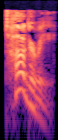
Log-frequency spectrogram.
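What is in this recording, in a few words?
"toggery", British English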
